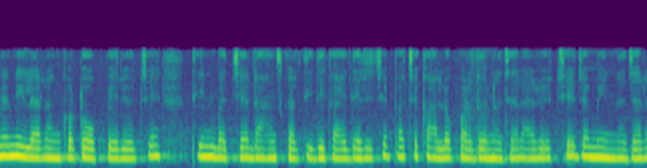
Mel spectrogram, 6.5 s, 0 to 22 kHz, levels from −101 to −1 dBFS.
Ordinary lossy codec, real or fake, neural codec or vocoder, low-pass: none; real; none; 7.2 kHz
